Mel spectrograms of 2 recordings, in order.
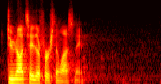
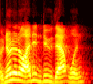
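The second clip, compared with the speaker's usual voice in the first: higher, louder protest; mock objecting prospect; 6 semitones higher, 6 dB louder than usual. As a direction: push back like a defensive lead.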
